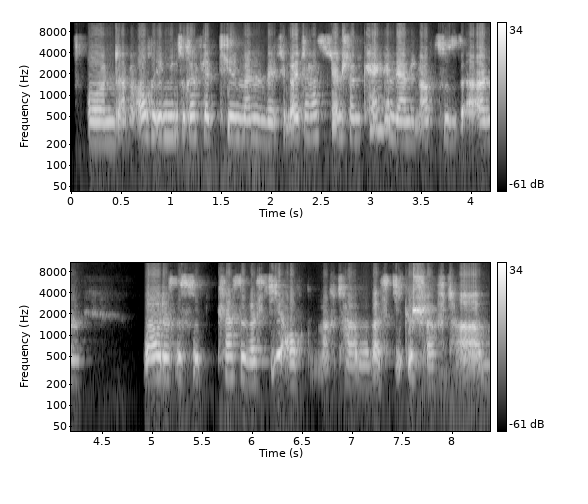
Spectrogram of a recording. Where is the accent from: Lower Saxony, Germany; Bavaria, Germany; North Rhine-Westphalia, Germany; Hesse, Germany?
Hesse, Germany; Fulda; moved away as an adult; now in Berlin, Germany; Ich komme aus Fulda. Ich, ähm, ich, bin mit 19 Jahren bin ich nach Berlin gekommen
